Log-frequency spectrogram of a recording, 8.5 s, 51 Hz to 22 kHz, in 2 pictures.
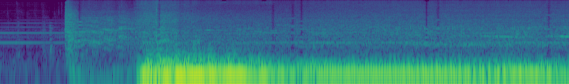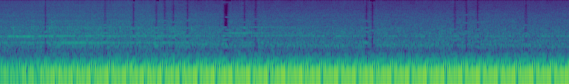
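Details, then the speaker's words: '01-'04 Dodge Dakota after power steering rack and pinion replacement, engine idling while the wheel is worked back and forth: a faint steady high pump whine from air in the system; ATF+4 fluid. "Keep working it back and forth. Again, might have to do it 20 times or so until you're whining or, it's all purged out."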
